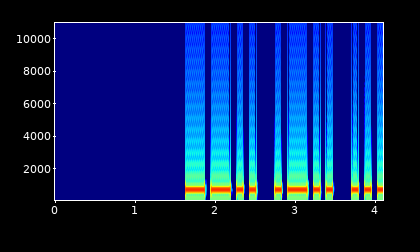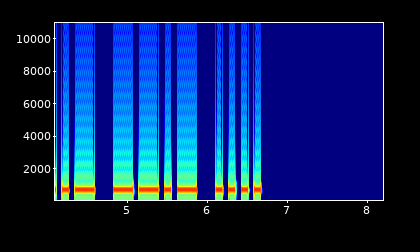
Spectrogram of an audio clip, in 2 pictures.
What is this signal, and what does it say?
Morse code, heard as a keyed tone, about 15 wpm, 700 Hz. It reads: ZL4QH
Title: DXCC-100 Call Signs - 5 Characters - 15wpm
